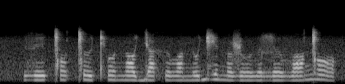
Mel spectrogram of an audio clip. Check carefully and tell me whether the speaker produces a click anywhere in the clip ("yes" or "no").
yes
